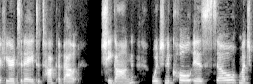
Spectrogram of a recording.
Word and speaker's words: qigong: So it's pronounced Qigong.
